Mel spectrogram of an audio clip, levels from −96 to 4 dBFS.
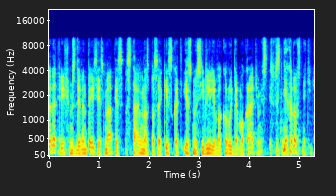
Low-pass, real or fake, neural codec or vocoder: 9.9 kHz; real; none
